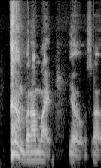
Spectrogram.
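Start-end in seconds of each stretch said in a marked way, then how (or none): 1.4-2.0 soft, laid-back, casual, cool-sounding voice. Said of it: "but I'm trying to be cool".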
